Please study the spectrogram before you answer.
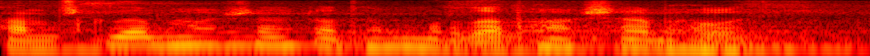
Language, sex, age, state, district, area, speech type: Sanskrit, male, 18-30, Kerala, Kozhikode, rural, spontaneous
